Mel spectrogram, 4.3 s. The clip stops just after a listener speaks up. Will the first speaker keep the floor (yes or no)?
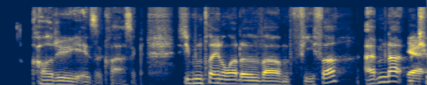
yes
